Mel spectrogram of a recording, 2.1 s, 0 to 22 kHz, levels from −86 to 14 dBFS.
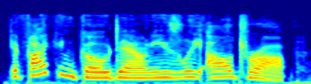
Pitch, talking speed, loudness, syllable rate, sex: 245 Hz, 230 wpm, -17 LUFS, 5.6 syllables/s, female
